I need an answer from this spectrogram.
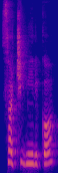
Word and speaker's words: Xochimilco: of indigenous origin, because the X, like in Xochimilco, can sound like S, like in Xochimilco, or in some cases sounds like Mexico, although it's spelled like Mexico.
